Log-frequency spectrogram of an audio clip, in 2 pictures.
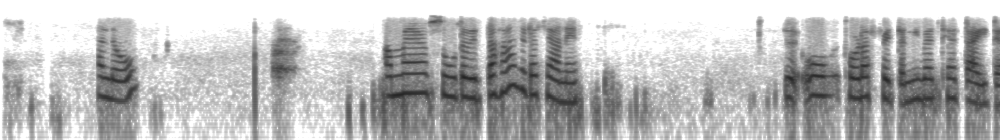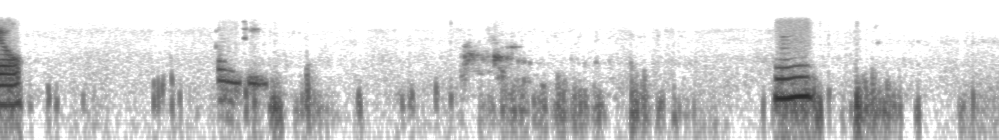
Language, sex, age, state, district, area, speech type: Dogri, female, 30-45, Jammu and Kashmir, Kathua, rural, conversation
